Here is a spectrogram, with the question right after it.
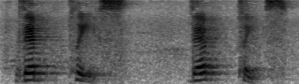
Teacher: It is actually T sound, but since it is according to assimilation, this will be P sound.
